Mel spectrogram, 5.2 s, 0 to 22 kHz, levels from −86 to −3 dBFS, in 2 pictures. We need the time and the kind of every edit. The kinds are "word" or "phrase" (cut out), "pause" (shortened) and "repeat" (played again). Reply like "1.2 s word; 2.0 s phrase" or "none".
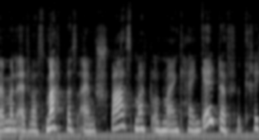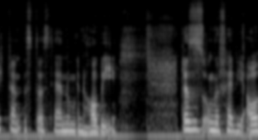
3.3 s word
